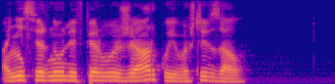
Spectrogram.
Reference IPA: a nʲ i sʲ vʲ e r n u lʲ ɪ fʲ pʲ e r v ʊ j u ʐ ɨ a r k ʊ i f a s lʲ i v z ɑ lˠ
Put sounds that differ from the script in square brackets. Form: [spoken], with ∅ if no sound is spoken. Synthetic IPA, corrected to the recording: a nʲ i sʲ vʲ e r n u lʲ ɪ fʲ pʲ e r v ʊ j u ʐ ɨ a r k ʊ i [v] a [ʂ] lʲ i v z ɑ lˠ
